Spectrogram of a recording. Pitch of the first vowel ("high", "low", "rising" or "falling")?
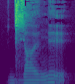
low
